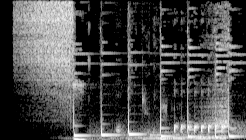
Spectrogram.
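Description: Electronic intro jingle for a news bulletin. A rising whoosh is followed by a run of about five sharp synth hits, roughly three a second, over a low held chord.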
